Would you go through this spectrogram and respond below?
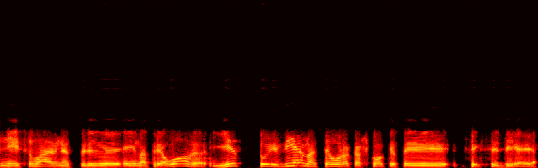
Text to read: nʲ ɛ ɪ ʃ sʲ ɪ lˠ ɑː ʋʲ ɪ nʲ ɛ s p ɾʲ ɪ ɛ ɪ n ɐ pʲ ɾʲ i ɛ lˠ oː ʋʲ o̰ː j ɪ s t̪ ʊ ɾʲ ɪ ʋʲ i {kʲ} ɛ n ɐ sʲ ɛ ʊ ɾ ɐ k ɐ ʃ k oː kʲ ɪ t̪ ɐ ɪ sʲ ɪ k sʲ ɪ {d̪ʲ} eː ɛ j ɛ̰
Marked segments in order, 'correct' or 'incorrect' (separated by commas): incorrect, correct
